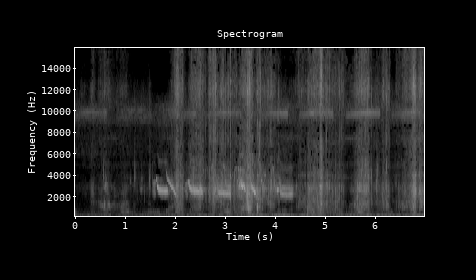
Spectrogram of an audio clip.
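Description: A bird chirping: a string of short notes that bend in pitch for about three seconds in the middle, over light, scattered rustling.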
